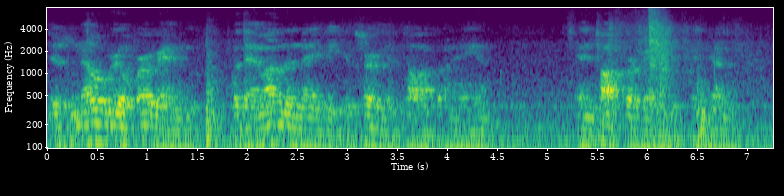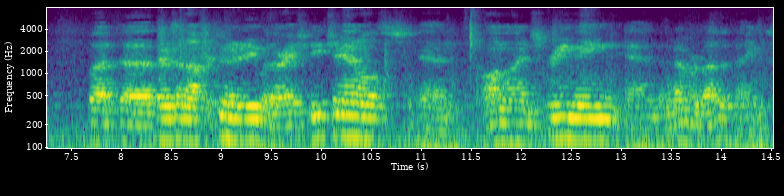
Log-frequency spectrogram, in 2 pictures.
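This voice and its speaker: Older American male conference speaker, anecdotal, recorded from afar with clear, loud background noise. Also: low voice, moderate pace, very echoey, far from the mic. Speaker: conference panelist, radio industry veteran. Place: conference room, picked up at a distance.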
